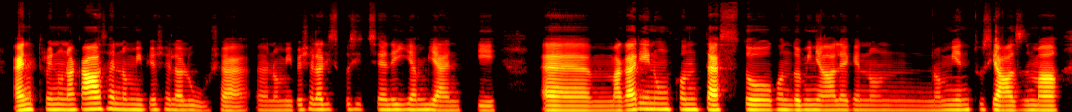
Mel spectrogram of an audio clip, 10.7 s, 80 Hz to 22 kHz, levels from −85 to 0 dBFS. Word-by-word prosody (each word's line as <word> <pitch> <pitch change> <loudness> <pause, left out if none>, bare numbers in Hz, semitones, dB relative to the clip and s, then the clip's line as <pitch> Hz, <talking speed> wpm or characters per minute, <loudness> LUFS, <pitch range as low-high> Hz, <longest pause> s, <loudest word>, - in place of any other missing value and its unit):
Entro 180 +3 +6
in 185 - -1
una 180 0 0
casa, 200 +2 +7
e - - -1
non 185 -1 -4
mi 180 -1 -3
piace 180 +1 -9
la 170 -1 -3
luce, 150 -2 -6
non 160 -1 -11
mi 160 0 -10
piace 175 +3 -9
la 185 - 0
disposizione 185 0 -9
degli 180 0 -3
ambienti, 155 -3 -4 0.4
ehm, 155 -1 +3
magari 165 +5 +3
in 195 - 0
un 195 -1 -2
contesto 175 -2 +1
condominiale 170 -1 -3
che 170 - -8
non 165 -1 -12
non 155 +1 -10
mi 170 0 -4
entusiasma. 165 -2 +1
170 Hz, 155 wpm, -24 LUFS, 160-180 Hz, 0.4 s, casa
